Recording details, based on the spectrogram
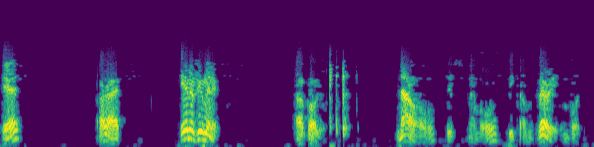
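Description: A commanding police inspector in an old radio crime drama. His husky voice swings through firm, clipped phrases. The sound is narrow and muffled. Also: medium pitch, huge pitch swings, slow, pauses often, dry recording, exaggerated voice. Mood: brisk, stern. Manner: authoritative, clipped, matter-of-fact. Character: brisk, commanding male police inspector questioning suspects. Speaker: actor. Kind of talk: 1940s radio drama acting.

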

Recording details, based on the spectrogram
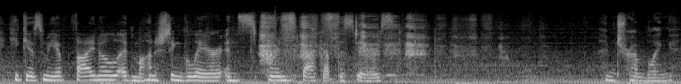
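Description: An actress playing a frightened woman who tells her own ordeal in an audio drama, with tense, measured storytelling. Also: lowish voice, lightly acted. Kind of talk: dramatic first-person narration and dialogue. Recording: music behind the voice.

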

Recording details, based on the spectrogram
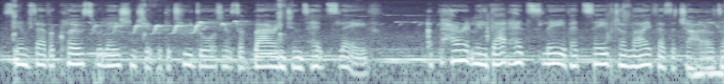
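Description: A proper, genteel lady of the 1860s played by an actress speaks in a fairly low female voice. She is courteous but gently reproving, as in an audio drama. Music is prominent behind her. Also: natural voice. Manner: polite, proper.

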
